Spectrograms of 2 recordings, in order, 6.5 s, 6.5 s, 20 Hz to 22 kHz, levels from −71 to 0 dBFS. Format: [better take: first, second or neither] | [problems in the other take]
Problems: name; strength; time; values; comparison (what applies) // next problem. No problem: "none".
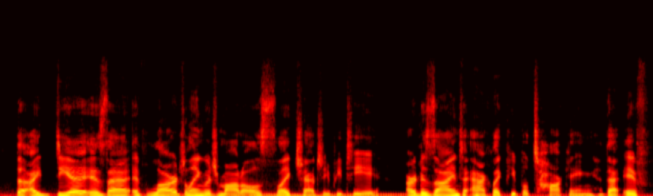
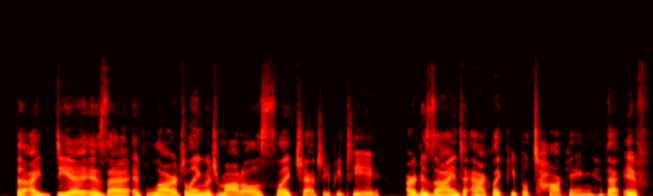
second | low rumble; faint; throughout; 25 dB below the speech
